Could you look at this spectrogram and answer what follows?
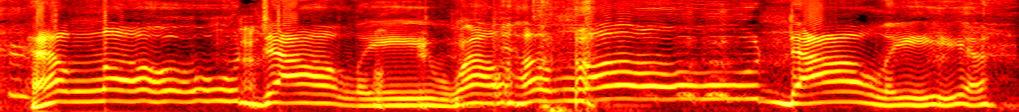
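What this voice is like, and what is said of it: Sung imitation of a Broadway belter. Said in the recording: “my impersonation ... So not Louis Armstrong, more Ethel Merman.”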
